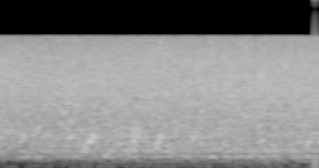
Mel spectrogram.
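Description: Steady rushing of circulating water in an aquarium tank.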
